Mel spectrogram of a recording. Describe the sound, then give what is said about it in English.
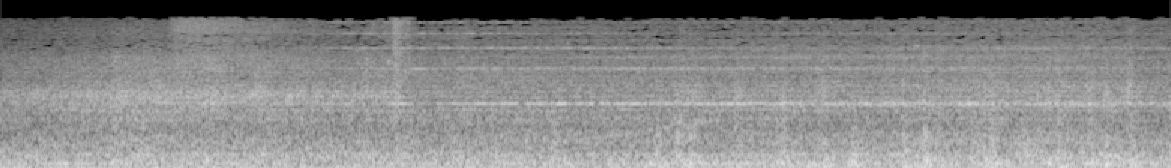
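A train pulls out of a station with a loud, steady rolling rumble, while faint sustained high squeals ride over the wheel noise like violin tones. “there is also a violin that arises from the train as it leaves the station”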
